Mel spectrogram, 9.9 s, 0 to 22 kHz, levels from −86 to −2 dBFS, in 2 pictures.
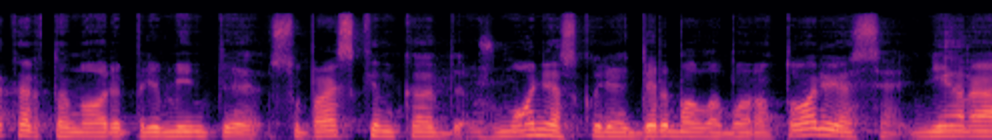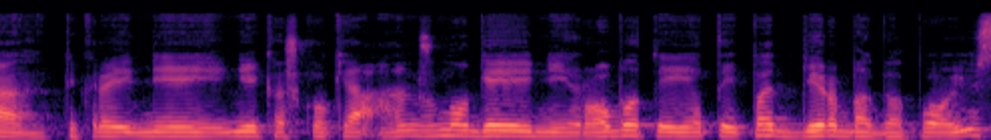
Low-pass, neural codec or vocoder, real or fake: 14.4 kHz; codec, 44.1 kHz, 2.6 kbps, SNAC; fake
